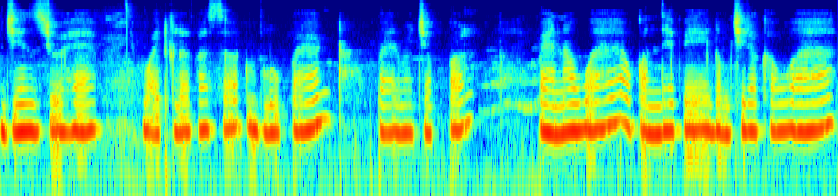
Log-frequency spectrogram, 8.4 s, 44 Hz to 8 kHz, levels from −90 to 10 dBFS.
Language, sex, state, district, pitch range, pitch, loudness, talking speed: Hindi, female, Jharkhand, Ranchi, 250-270 Hz, 255 Hz, -13 LUFS, 155 wpm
